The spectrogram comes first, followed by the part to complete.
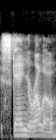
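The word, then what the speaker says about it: Scangarello: Vic Fangio more than likely and installed Rick scangarelo my pronouncing that correctly Chad you got it we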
